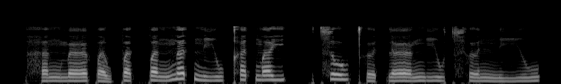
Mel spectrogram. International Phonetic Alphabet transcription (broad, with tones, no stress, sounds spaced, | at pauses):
h ɐ˨ ŋ m œː˨ p ɐ˨˩ w p ɐ˧ k̚ p ɐ˧ ŋ n̪ ɐ˥ t̚ n̪ iː˧ w kʰ ɐ˥ t̚ m ɐ˥ j | t͡s o˥ w t̪ʰ ɵ˨ t̚ l œː˧ ŋ iː˧ w t͡sʰ ɵ˧ n n̪ iː˨˧ w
